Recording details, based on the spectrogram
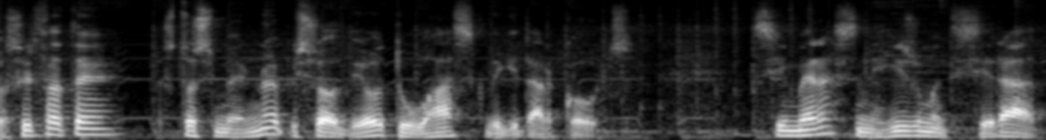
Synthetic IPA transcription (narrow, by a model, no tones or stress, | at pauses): osiɾθɐt̪e̞st̪o̞sime̞ɾino̞e̞piso̞ðio̞t̪uɐskðiɡit̪ɐ̰ɾko̰wt͡s | sime̞ɾɐsine̞çizumet̪i̥siɾɐ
